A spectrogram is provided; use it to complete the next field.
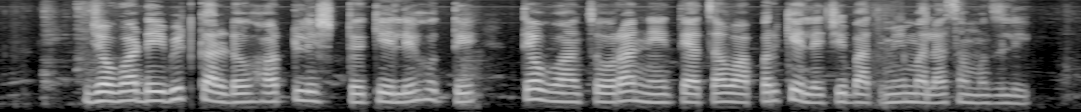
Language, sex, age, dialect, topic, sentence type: Marathi, female, 31-35, Standard Marathi, banking, statement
